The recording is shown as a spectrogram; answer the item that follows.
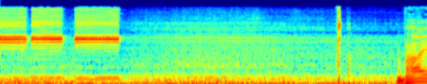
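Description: Motorcycle horn honking in three beeps, the last ending a little over a second in, as the bike rolls toward people standing in the roadway; afterwards only the motorcycle's running and wind rumble on the microphone, with one sharp click near the end.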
